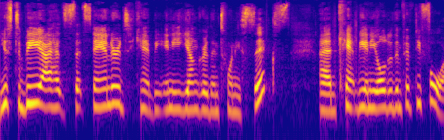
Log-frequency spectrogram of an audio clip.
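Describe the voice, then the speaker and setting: Very fast speech with an American accent. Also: woman. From Texas (Corpus Christi, Houston). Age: 30s. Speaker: talk show guest. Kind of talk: casual chat. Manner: fast, talkative.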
